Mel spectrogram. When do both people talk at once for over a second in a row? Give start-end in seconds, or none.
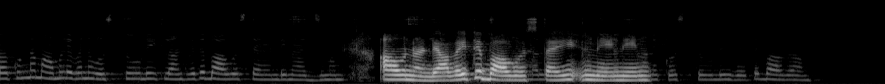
4.1-6.5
